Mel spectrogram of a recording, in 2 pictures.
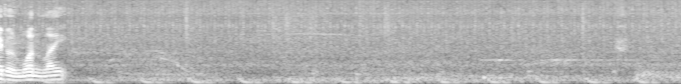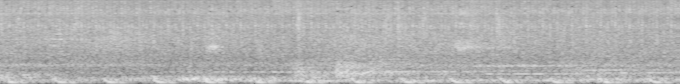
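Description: A game car's engine hums at idle.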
